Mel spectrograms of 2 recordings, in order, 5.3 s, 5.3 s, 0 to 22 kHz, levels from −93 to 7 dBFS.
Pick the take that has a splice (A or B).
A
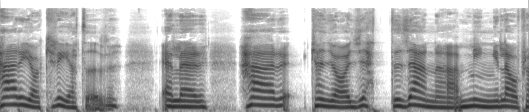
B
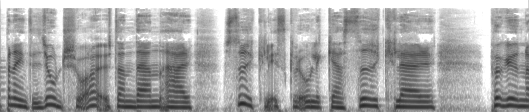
B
